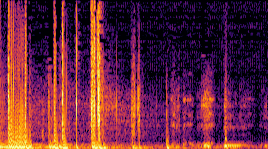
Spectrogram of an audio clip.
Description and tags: rhythmic noise thing with delay
A random sound from the guitar.
rhythmic, rhythm, noise, amp, effect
